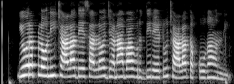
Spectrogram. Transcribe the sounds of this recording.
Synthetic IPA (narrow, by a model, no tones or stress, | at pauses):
juːɾopːlo̞ːnit͡ʃaːlaːd̪ɛːʃaːlːo̞ːd͡ʒɐnaːbaːʋɾud̪ʱːiɾeːʈut͡ʃaːlaːt̪ɐkːuʋɡaːund̪i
